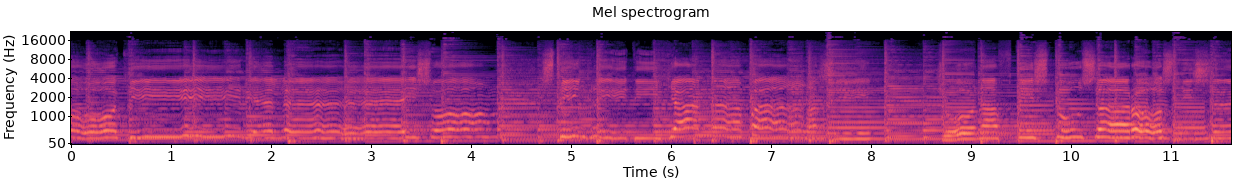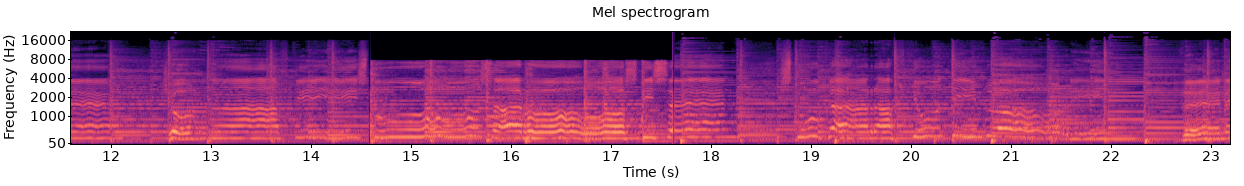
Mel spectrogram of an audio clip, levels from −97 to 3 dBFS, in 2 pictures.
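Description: An input switched to a poorer device from 14.57 to 17.63 s: after a 20 ms gap, the sound turns duller and boxier, with nothing above 7.6 kHz, a level shift of roughly 5 dB and new background noise about 30 dB down, likely from a change to another microphone or headset profile.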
